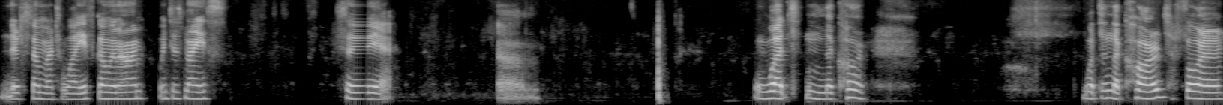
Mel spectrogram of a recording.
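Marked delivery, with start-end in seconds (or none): 6.6-16.3 talking through a yawn, slower. Speaker at the end of a long day, yawning while talking. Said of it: "sorry, I'm yawning".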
